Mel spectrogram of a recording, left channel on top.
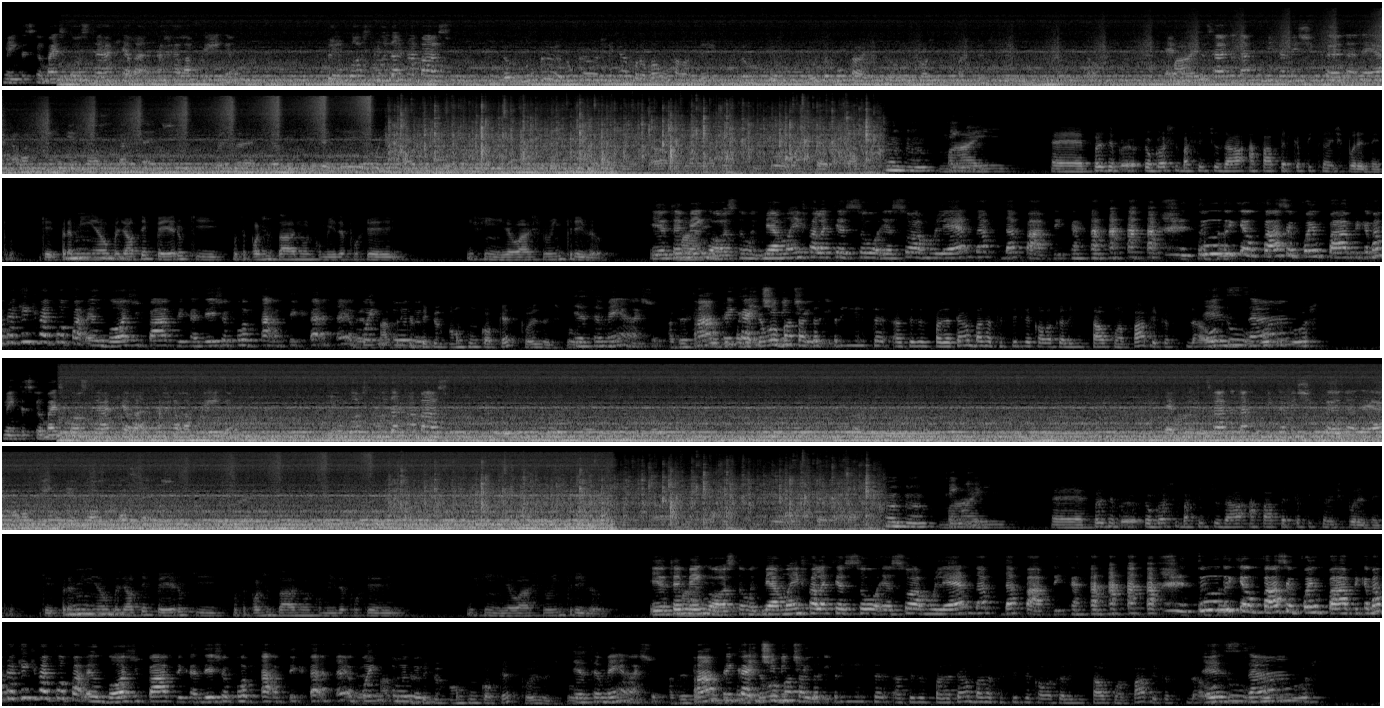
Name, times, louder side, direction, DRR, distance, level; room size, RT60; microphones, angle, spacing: voice 1, 0.0-2.4 3.2-4.6 7.7-8.1 11.6-15.5 20.4-21.0 22.6-23.6 28.2-28.8 34.1-45.6 47.1-48.0 48.3-49.6 53.4-54.3, right 3 dB, 90° right, 1.3 m, -34 dB
sound 1, 0.5-19.9, right 4 dB, 65° right, 0.3 m, -29 dB
voice 2, 3.2-4.3 5.0-11.0 11.6-12.1 14.0-14.5 15.9-22.5 23.2-23.9 24.3-27.7 28.0-31.6 32.2-33.7 34.3-34.8 39.6-39.8 44.9-47.2 48.1-54.6, left 3 dB, 40° left, 0.4 m, -41 dB
sound 2, 4.5-4.6 4.9-5.0 5.4-5.5 5.8-6.0 6.3-6.4 6.7-6.9 7.2-7.3 7.6-17.5, left 6 dB, 70° left, 0.8 m, -46 dB
Rain, 17.6-22.6, left 2 dB, 15° left, 0.8 m, -34 dB
4.1 x 2.1 x 3.5 m
head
